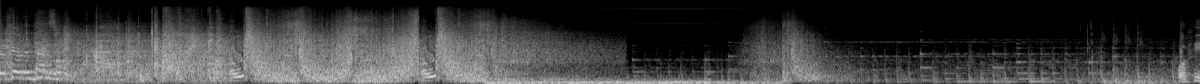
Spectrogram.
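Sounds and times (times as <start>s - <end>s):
gunfire and explosions: 0.0s - 8.6s
sharp gunshot reports: 2.4s - 5.9s, 7.7s - 8.5s.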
